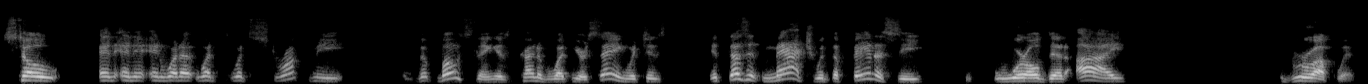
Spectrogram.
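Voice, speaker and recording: An older man from Massachusetts hosting an audience Q&A over a video call, chatty and animated, often restarting his sentences. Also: sits high, takes it slowly, creaky, pauses often, slightly rough, no echo, muffled recording. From Massachusetts, USA. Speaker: host answering audience questions.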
